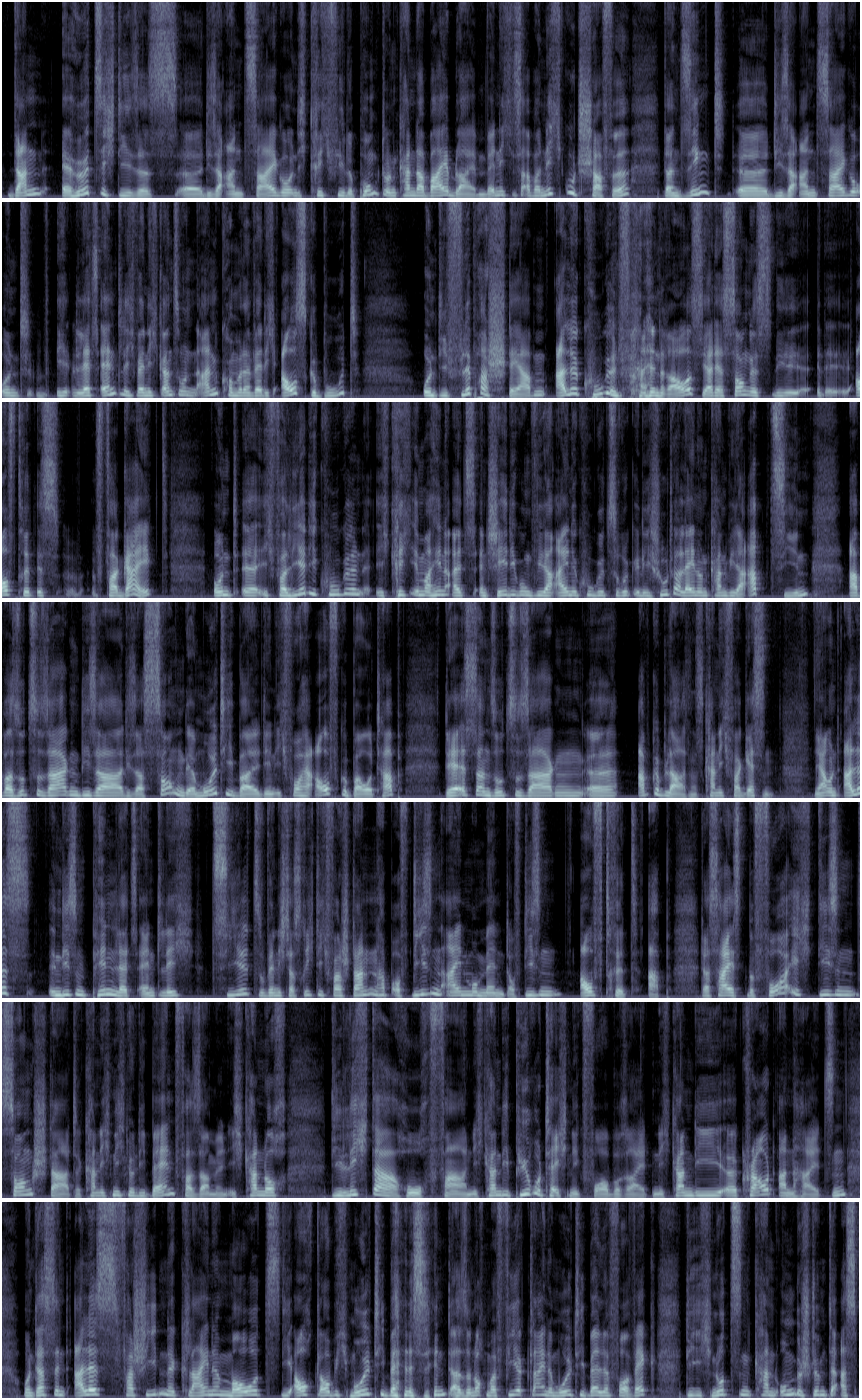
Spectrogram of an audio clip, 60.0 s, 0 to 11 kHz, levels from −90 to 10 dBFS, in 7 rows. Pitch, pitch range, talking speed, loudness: 185 Hz, 165-205 Hz, 180 wpm, -23 LUFS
